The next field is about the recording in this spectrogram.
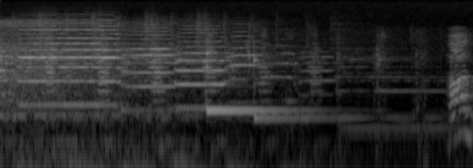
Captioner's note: doorbell rings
